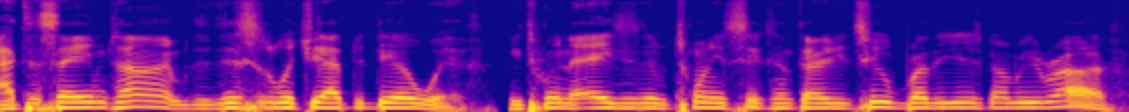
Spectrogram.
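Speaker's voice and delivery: normal talking voice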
